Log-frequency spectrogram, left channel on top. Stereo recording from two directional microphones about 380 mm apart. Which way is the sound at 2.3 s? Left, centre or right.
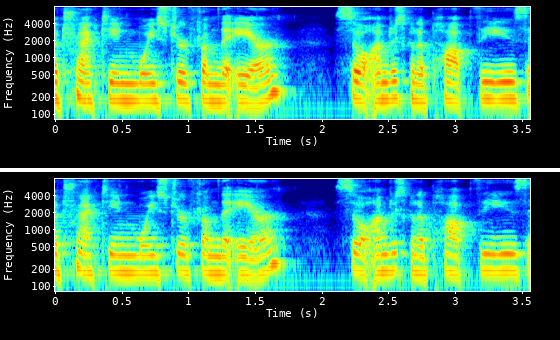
Centre.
